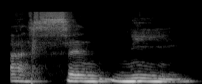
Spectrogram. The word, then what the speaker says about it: asinneeg: Okay, and then when it is plural form, we say asinneeg. Okay, so asinneeg, asinneeg. So that would be more than one rock, asinneeg.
